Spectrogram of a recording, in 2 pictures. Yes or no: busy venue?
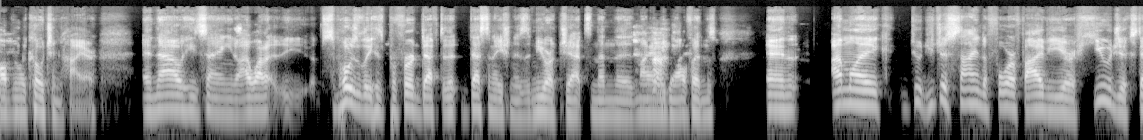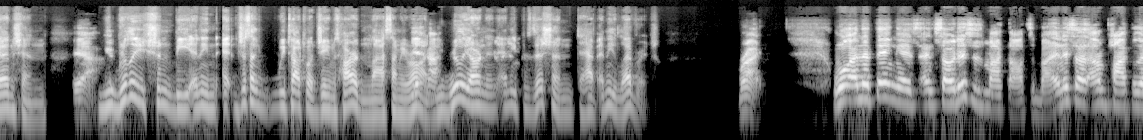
no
